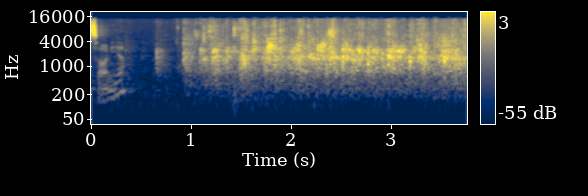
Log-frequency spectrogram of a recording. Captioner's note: applause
